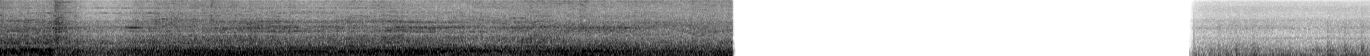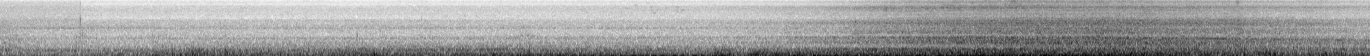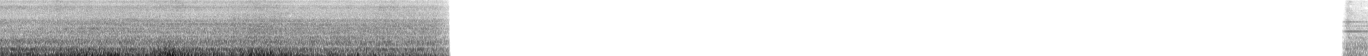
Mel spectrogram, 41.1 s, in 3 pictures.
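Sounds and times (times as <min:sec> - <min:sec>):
wheel and rail noise: 0:00.0 - 0:07.3, 0:12.0 - 0:31.9
train passing rumble: 0:00.0 - 0:07.4, 0:12.0 - 0:31.9.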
